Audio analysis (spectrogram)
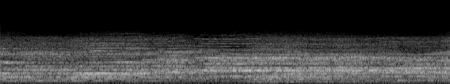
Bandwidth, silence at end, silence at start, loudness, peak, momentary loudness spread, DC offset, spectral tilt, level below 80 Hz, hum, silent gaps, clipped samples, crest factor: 7.6 kHz; 0 s; 0 s; -25 LUFS; -12 dBFS; 4 LU; under 0.1%; -7 dB/octave; -62 dBFS; none; none; under 0.1%; 12 dB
